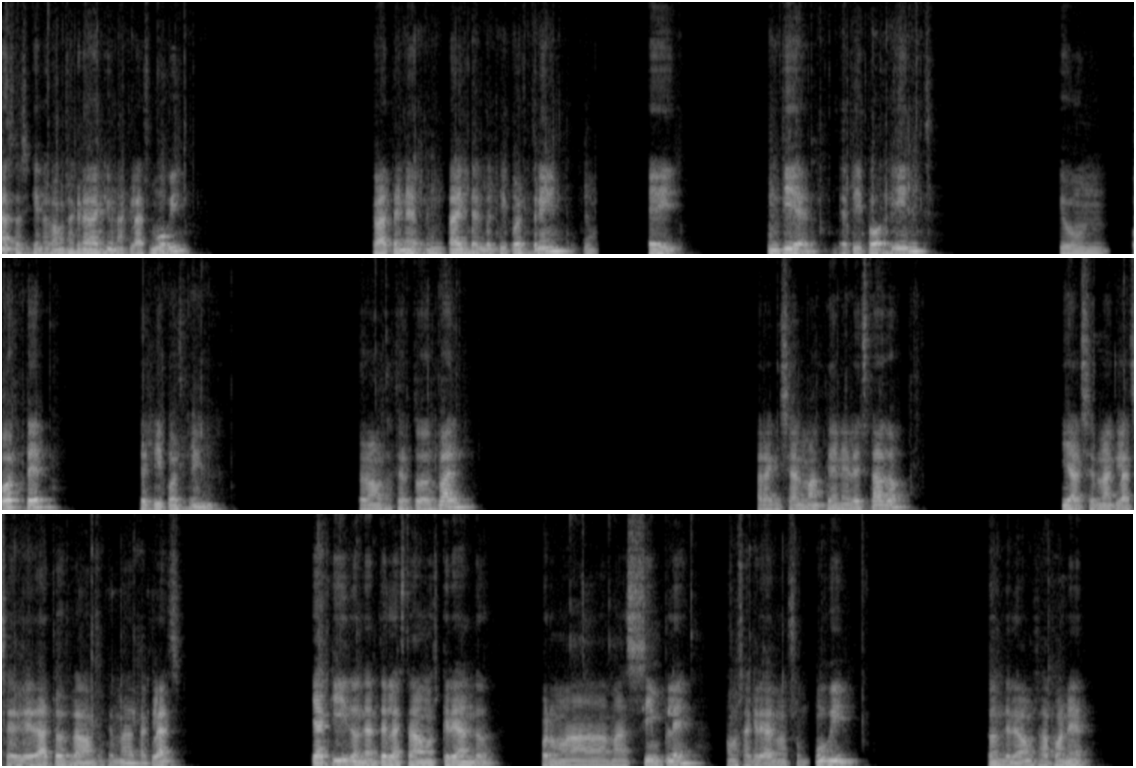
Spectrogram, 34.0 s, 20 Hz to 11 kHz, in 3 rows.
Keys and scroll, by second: 1.6 Return, 23.6 alt+super+l, 26.2 alt+super+l, 31.3 Return.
